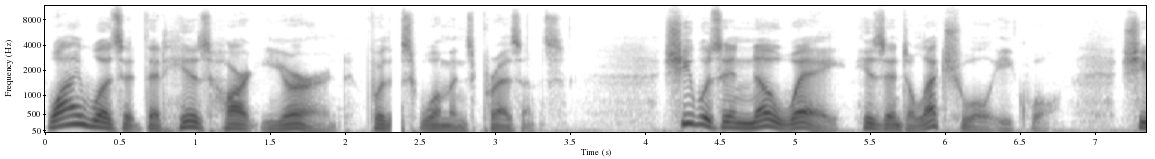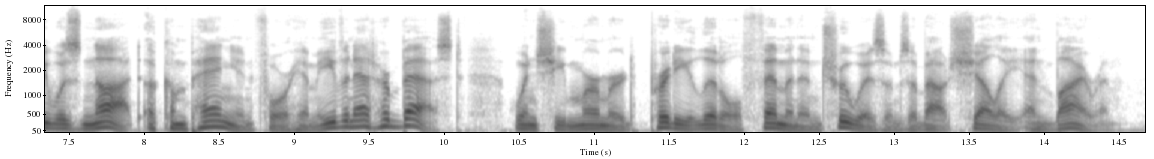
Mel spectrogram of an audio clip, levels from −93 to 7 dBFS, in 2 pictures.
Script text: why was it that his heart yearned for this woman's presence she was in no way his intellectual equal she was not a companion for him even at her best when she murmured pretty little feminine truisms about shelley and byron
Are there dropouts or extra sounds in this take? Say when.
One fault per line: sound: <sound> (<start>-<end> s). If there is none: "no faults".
sound: dropout (2.3-2.4 s)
